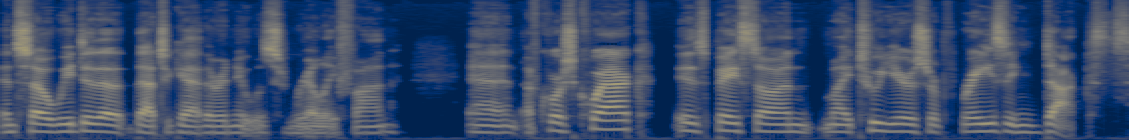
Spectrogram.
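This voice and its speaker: On a very clean recording with a silent background and a dry, close sound with no echo, a woman with an American accent and a very deep, low pitch speaks in an animated tone at a moderate pace. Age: 60s. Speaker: author and podcaster. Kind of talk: interview conversation. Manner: animated, laughs often, direct.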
